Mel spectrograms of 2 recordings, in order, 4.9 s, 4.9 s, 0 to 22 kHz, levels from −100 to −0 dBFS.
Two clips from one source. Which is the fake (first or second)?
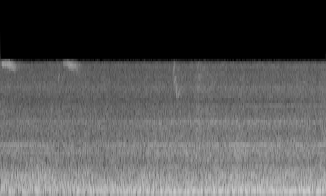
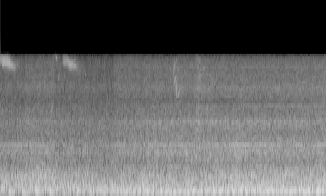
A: first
